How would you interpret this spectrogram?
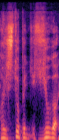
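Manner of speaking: normal talking voice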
